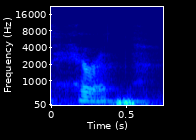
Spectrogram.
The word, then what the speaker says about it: Herath: maiden name s-a-n-d-e-r-s-o-n last name is pronounced like Harris with a lisp it's herath h-e-r-a-t-h hi Shay hello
